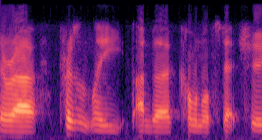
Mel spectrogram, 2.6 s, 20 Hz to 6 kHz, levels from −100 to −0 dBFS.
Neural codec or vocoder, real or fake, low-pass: none; real; 5.4 kHz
